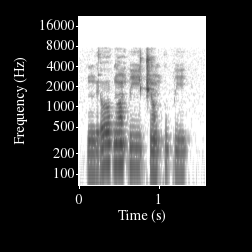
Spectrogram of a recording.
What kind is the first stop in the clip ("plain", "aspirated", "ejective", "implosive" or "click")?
plain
